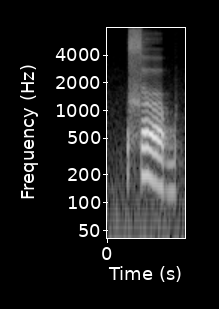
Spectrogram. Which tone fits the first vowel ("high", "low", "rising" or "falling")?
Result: falling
